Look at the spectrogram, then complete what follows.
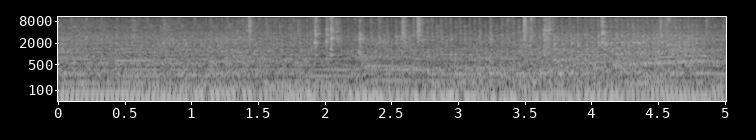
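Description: UTB 445 tractor's four-cylinder diesel engine running steadily, heard from inside the cab. Several sharp cracks and clicks come between about one and four seconds in.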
